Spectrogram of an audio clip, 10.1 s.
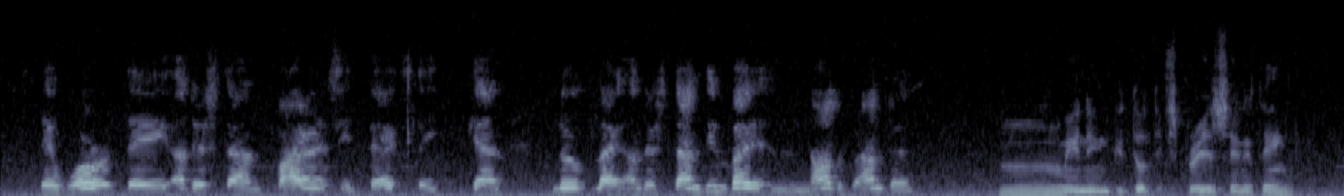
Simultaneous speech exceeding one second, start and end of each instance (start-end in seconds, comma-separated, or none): none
